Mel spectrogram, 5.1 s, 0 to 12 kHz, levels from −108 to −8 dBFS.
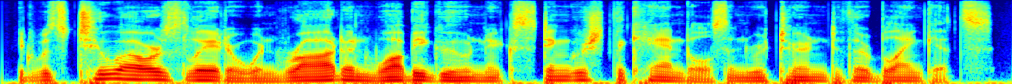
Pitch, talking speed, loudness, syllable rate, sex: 95 Hz, 200 wpm, -18 LUFS, 5.6 syllables/s, male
